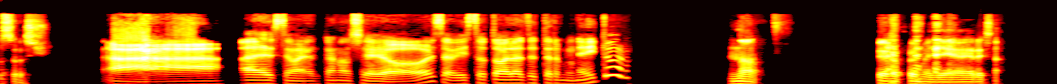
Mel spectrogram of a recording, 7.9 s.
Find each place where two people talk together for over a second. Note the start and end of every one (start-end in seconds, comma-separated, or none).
none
